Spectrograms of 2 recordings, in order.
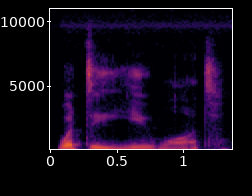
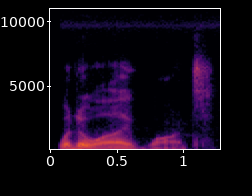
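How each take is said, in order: First: Low, slow genie with weight on you; genie act, stress on YOU. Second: Low, slow genie with weight on I; genie act, stress on I. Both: Acted. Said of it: "act like a genie".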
